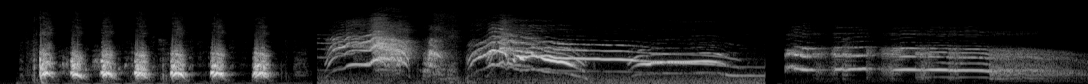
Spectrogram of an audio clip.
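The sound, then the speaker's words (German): A donkey, dog, cat and rooster, stacked on one another, start making their music together on a signal: a rapid run of about seven sharp barks or bray-like bursts gives way to long, wailing meows and yowls, then a loud, wavering crow, all piling together in a noisy animal chorus without talk. “Wie das geschehen war, fingen sie an, auf ein Zeichen insgesamt an ihre Musik zu machen.”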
